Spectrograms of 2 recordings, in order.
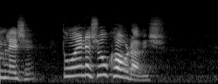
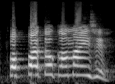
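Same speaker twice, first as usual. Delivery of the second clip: mock his excuse, louder and higher; 6 semitones higher, 8 dB louder than usual. Wife throwing husband's excuse back, mocking and louder. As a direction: sneer it right back at him.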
